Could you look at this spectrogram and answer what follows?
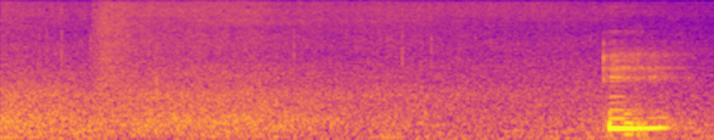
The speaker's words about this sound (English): It's so dark, but I love it. I love the ocean at night.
